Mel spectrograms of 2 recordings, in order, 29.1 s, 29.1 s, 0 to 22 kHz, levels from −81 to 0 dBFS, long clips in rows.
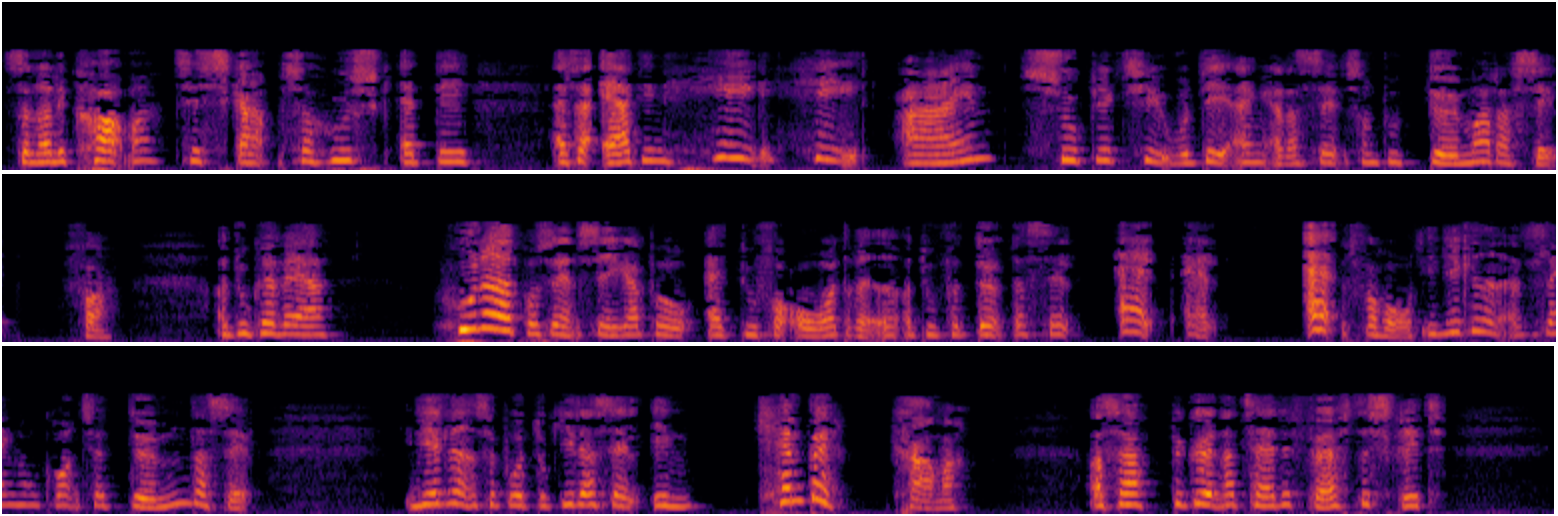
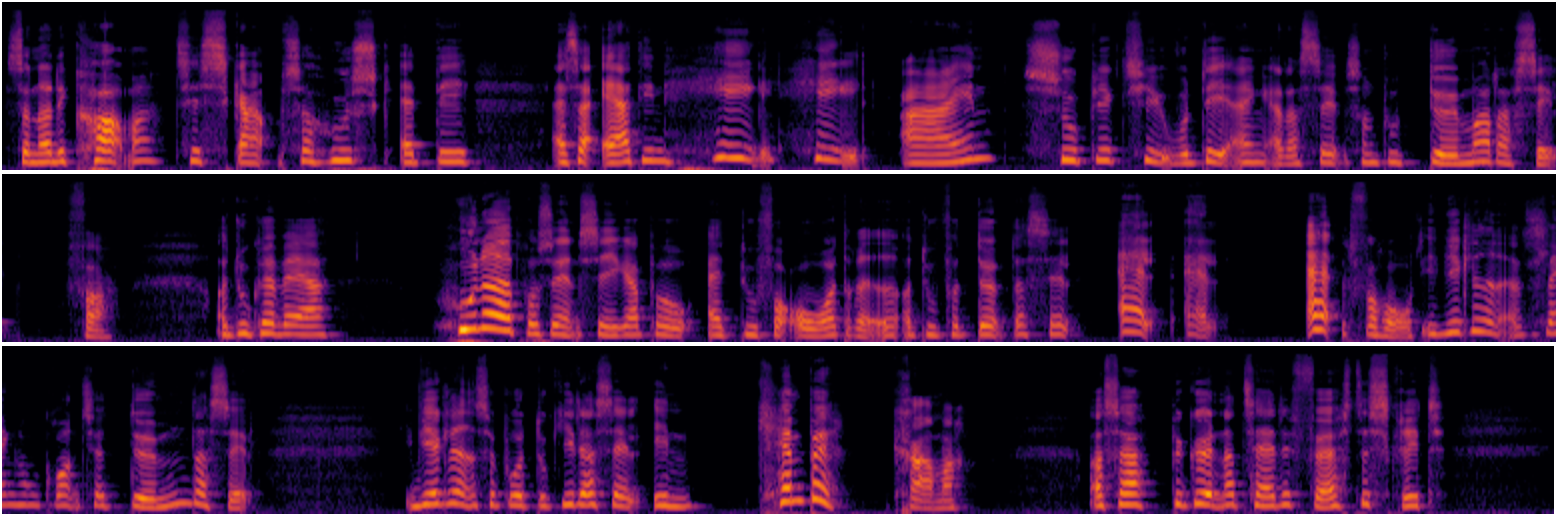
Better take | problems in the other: second | garbled, watery; badly; nothing above 6.5 kHz

